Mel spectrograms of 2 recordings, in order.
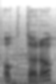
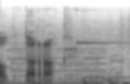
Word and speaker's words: Octorok: Se dice Octorok, pero pronunciado Octorok o Octorok. Con R fuerte.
